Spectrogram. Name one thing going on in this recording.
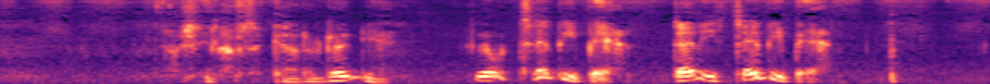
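A man chuckles softly close by.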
